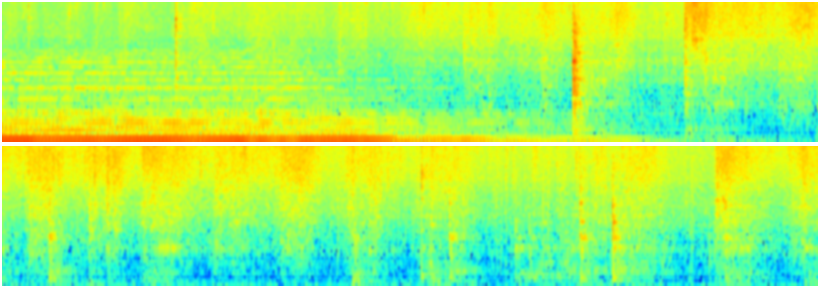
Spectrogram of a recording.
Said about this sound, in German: das überflüssige Fett rann aus den Mutzenmandeln heraus und von ihnen ab, und durch die Löcher des Schaumlöffels hindurch wieder zurück in die heiße Pfanne.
